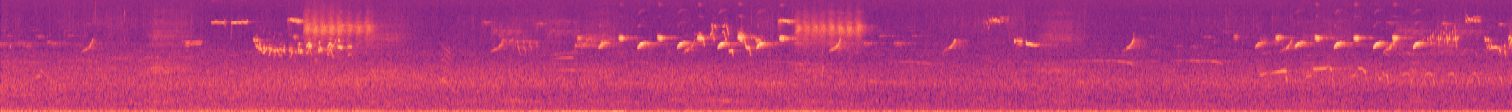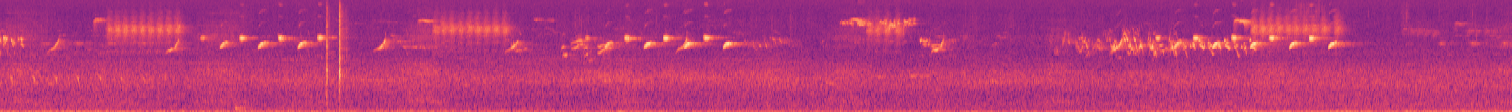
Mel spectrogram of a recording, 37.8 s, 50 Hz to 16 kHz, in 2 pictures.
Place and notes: Verne Hill Rd, Portland, Dorset - Verne Hill Rd, Portland
28 April, ~10:00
